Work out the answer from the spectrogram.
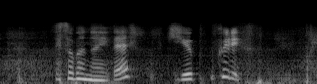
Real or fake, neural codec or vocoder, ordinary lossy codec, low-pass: fake; codec, 16 kHz, 0.7 kbps, FocalCodec; none; 7.2 kHz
